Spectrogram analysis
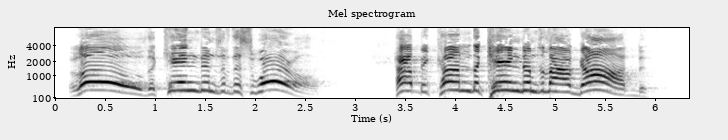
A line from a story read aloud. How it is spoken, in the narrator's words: The voice screaming out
